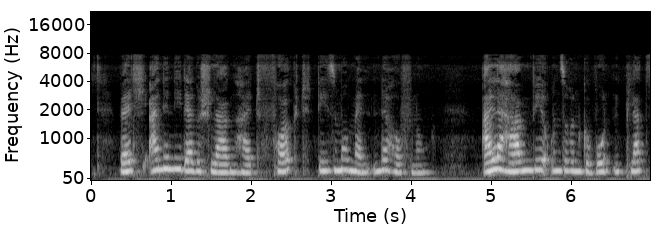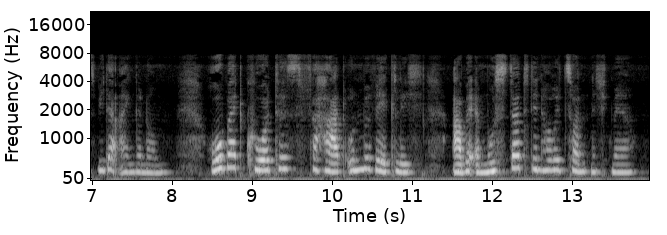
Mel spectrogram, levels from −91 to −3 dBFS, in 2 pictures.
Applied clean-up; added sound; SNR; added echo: none; none; none; reverberation time 0.3 s.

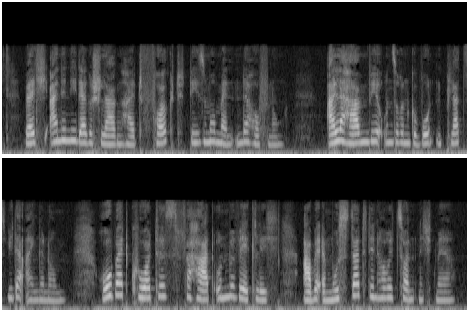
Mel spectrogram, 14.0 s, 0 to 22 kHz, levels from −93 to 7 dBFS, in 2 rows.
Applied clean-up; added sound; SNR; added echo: none; none; none; none.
